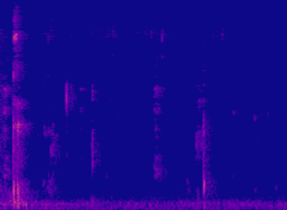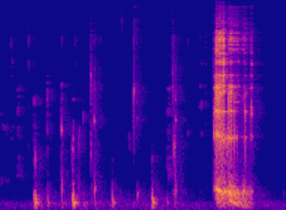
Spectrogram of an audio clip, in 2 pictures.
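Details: Belching, tagged belly burps and gassy.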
